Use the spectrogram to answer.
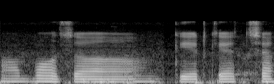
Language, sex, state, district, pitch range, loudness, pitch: Chhattisgarhi, male, Chhattisgarh, Raigarh, 120-130 Hz, -18 LUFS, 125 Hz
